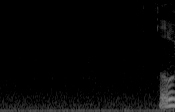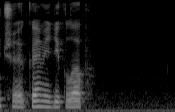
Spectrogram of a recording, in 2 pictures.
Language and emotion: Russian, neutral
